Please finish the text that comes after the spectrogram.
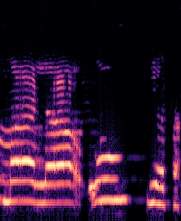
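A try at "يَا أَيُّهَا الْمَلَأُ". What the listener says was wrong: Mala'uin. U-nya pendek kan nggak pasangan, bukan matobi'i. Kalau mala'u dengan wawu mati, iya. Itu kan dengan alif, jadi bukan matobi'i ya. Enggak panjang, kan nggak pasangan, bukan matobi'i. U-nya kan domahnya kan harus dengan wawu mati baru panjang. Pendek aja, pendek.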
